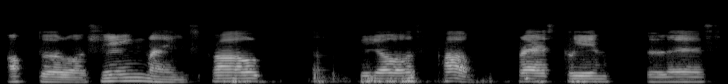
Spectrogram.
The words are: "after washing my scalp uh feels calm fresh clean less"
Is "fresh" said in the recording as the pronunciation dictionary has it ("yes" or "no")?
no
